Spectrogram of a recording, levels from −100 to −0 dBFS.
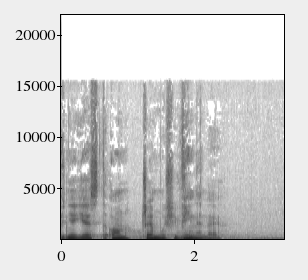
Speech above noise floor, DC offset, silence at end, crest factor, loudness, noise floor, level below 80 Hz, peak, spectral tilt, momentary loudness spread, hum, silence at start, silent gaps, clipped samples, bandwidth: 25 dB; under 0.1%; 0 s; 14 dB; -25 LUFS; -49 dBFS; -42 dBFS; -10 dBFS; -6 dB/octave; 10 LU; none; 0 s; none; under 0.1%; 16 kHz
